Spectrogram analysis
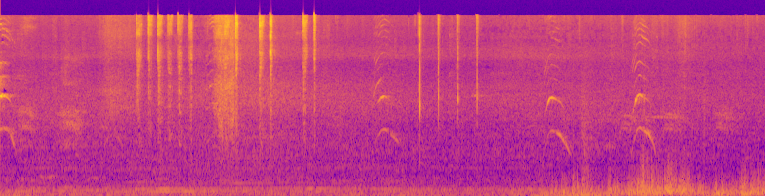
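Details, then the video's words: Abandoned kittens on a gate call for their mother cat: a few thin, arching meows rise over heavy low rumbling and scattered clicks, growing more frequent toward the end. "Abandoned Kittens Are On Gate Meowing Loudly Calling Mom Cat"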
